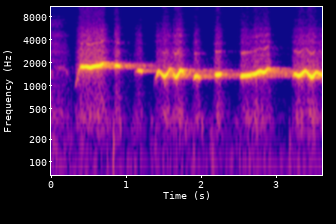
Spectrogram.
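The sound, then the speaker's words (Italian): A bright, warbling whistle imitates the song of small birds hidden in tree branches, one steady melodic line with trills and little wavering flourishes, broken by brief pauses, loud and alone with no talking. “Nascosti tra i rami degli alberi, tanti uccellini cantano allegramente.”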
